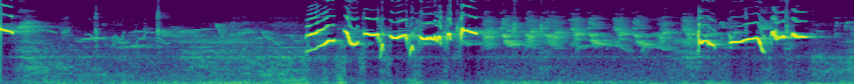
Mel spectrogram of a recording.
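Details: Oriental magpie-robin (kacer) gacor song for daily therapy of a silent bird. A quiet start with a low hum gives way to a loud run of whistled, warbling phrases and rapid twittering notes, which fades back to the hum.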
